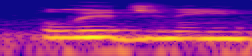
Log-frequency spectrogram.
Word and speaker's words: polygyny: did this but polyg polygyny which is the proper way to say it but the gy is what it's referring to the gyum which is the female part so that's one male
